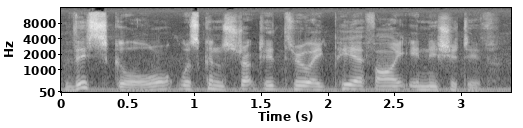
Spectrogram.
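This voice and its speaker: A man's voice: on the high side, moderate pace. Man giving formal statement outdoors, noisy. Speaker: family's solicitor. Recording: noisy outdoor recording with hum.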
